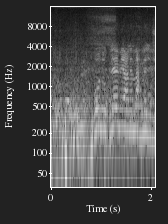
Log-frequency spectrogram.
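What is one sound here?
A man speaks loudly to a crowd.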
